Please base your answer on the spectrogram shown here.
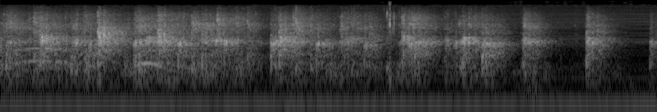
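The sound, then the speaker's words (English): Audience applauding a church worship team, a steady patter of clapping mixed with cheering voices throughout. “Thank you, worship team. Appreciate you guys. Y'all, give the worship team a hand.”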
